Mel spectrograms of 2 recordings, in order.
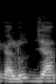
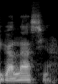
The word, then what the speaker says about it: Galacia: Este Galut ya no se dice así, se dice Galacia, realmente.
